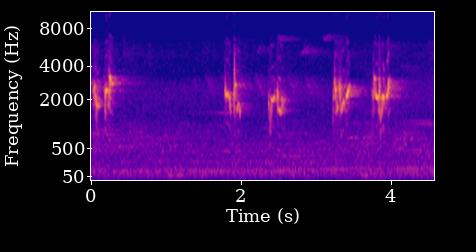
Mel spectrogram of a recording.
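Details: Calling to a male, a female sooty-headed bulbul utters loud, close, bubbly chattering bursts, five phrases over a few seconds with short silent gaps between them.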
